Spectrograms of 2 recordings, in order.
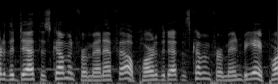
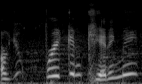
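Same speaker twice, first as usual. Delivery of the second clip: higher-pitched disbelief; retold outraged comeback, pitched up; incredulous retort; 7 semitones higher than usual. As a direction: fire back in exasperated disbelief. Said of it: "I'm like".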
